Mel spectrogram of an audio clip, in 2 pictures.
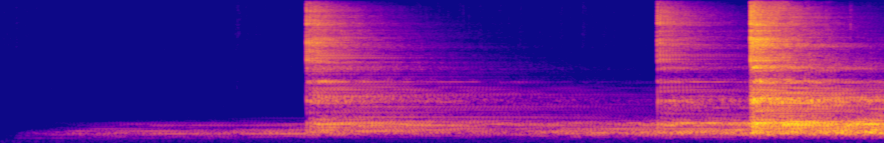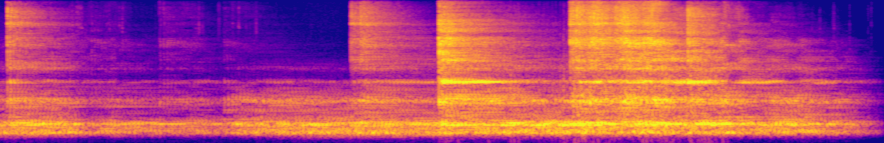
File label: Springdrum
